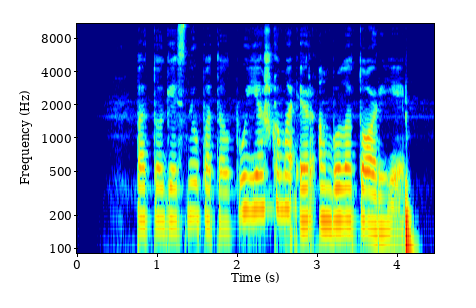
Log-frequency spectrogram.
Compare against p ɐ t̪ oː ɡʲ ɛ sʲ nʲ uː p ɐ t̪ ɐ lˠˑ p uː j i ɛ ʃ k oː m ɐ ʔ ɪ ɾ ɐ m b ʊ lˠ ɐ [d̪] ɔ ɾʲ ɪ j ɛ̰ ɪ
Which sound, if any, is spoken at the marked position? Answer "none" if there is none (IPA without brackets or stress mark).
t̪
